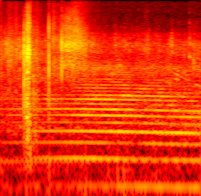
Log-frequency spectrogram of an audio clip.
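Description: A boat's horn sounding one long steady note that begins about a quarter of a second in, just after a sharp knock.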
